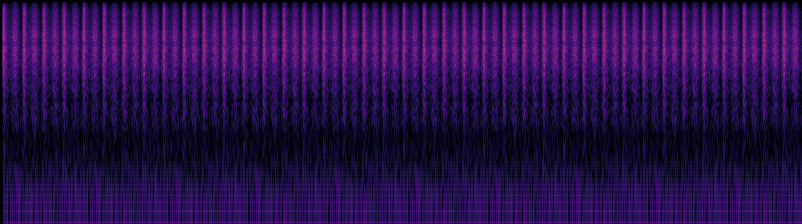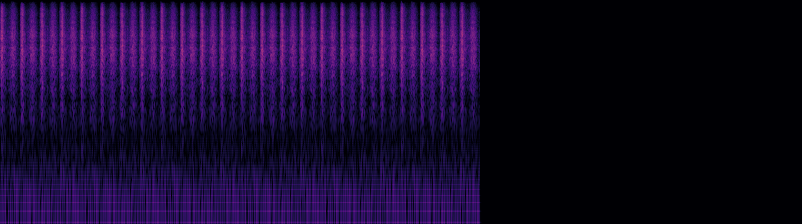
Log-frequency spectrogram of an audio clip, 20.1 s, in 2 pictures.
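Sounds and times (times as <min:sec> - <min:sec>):
shaker: 0:00.0 - 0:16.0.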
